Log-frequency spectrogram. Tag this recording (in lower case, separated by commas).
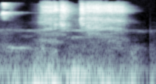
wild animals, animal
